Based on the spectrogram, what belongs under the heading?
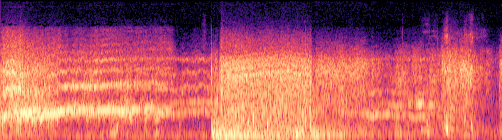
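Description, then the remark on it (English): A car crash sound effect: a car skids with a loud, screeching tire squeal for about two seconds, then slams into something in a sudden crash, followed by a burst of crunching, rattling debris. “That was a car crash.”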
